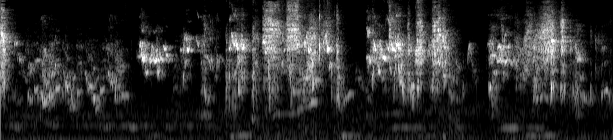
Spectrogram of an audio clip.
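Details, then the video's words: Happy budgies in noisy, continuous chatter of grating squawks and warbled chirps, with a faint low hum underneath. "happy budgie sounds"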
